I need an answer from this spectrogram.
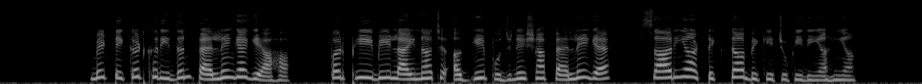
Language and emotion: Dogri, sad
